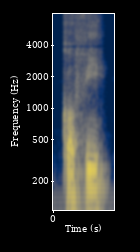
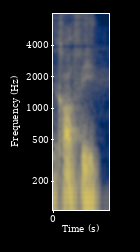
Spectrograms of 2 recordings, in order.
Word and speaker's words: Kofi: I'm from Ghana, and we pronounce it like Kofi with like the accent. But then when I came to Australia, they didn't do that. So it just like turned into coffee, like the drink.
